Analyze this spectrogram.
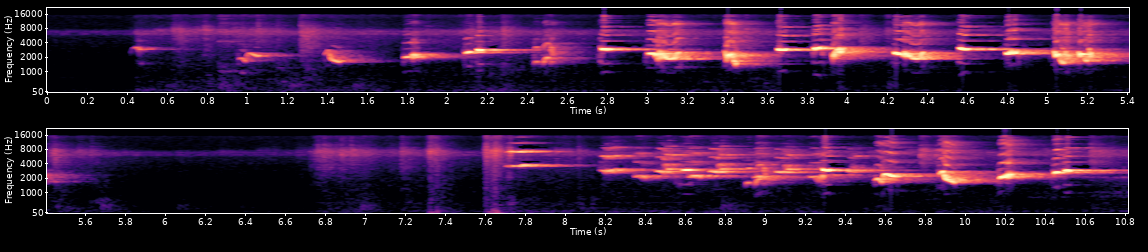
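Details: Ropelan-style song of an agitated sooty-headed bulbul: rising runs of rapid whistled notes building in loudness, a pause of about two seconds with a couple of clicks, then another fast burst of alternating high and low notes.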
